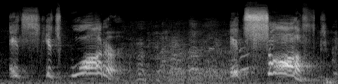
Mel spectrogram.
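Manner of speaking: high, soft falsetto innocence; mock naive voice. Comedian mocking his belief water is soft, high.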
